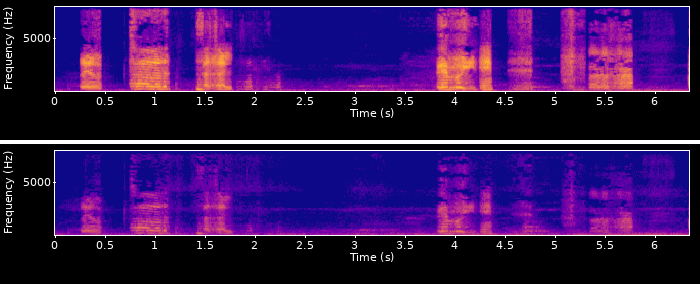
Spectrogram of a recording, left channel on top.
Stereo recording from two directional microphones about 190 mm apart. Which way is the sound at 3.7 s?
55° left (ahead or behind).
